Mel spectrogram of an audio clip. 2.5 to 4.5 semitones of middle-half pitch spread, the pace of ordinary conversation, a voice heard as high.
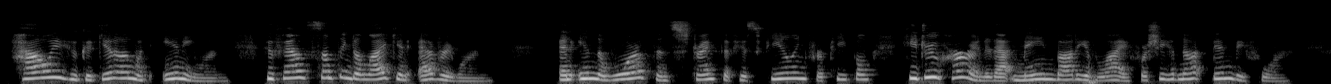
No: wide, 5.6 semitones; average, 190 wpm; high, 230 Hz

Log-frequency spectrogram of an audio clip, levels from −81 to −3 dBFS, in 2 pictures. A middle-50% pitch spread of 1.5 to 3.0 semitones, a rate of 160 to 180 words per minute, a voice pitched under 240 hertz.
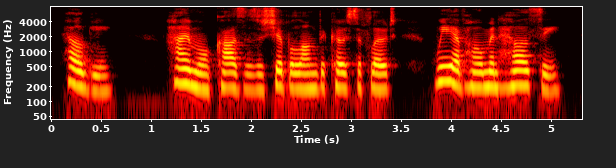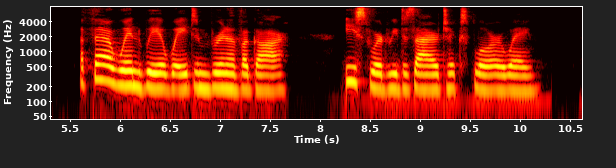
Yes: narrow, 2.4 semitones; average, 170 wpm; medium, 185 Hz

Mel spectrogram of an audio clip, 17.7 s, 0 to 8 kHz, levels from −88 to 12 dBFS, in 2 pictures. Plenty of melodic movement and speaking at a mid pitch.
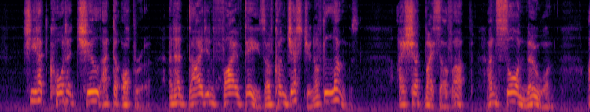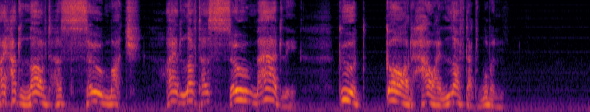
Yes: wide, 6.0 semitones; medium, 165 Hz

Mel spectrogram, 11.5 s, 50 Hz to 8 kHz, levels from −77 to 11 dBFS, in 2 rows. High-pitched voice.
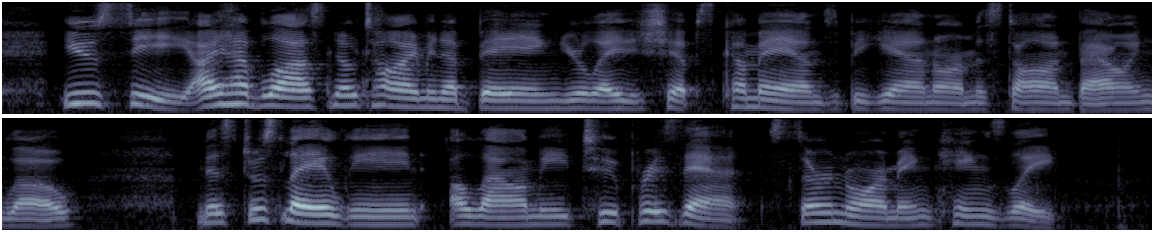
No: medium, 155 Hz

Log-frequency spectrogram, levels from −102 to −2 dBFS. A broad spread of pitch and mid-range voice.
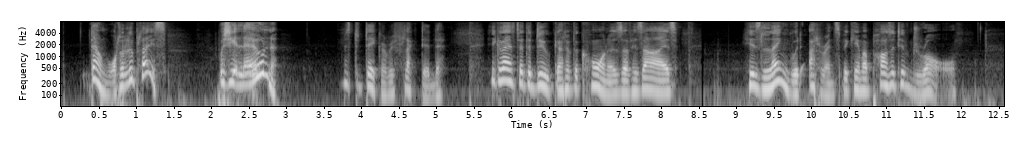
Yes: wide, 7.5 semitones; medium, 150 Hz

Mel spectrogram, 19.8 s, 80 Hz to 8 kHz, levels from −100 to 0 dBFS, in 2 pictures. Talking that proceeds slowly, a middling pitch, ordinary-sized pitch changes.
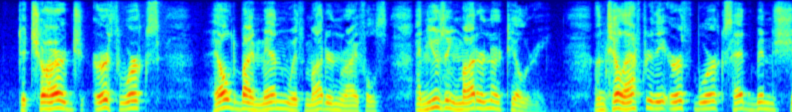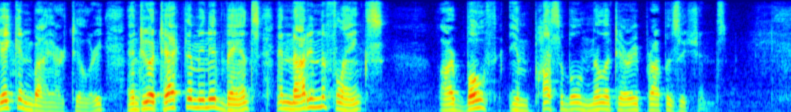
Yes: slow, 115 wpm; medium, 165 Hz; average, 4.1 semitones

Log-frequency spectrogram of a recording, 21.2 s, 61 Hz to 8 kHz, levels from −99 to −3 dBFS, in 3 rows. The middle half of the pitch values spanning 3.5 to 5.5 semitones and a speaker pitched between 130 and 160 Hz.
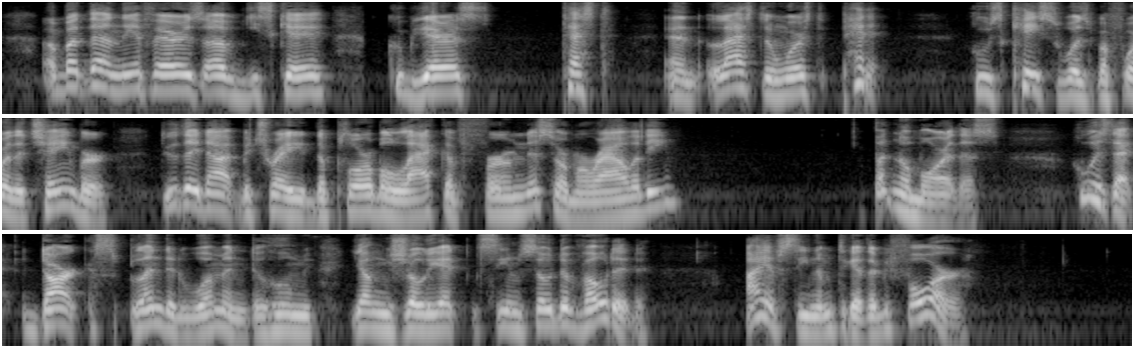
Yes: average, 5.2 semitones; medium, 140 Hz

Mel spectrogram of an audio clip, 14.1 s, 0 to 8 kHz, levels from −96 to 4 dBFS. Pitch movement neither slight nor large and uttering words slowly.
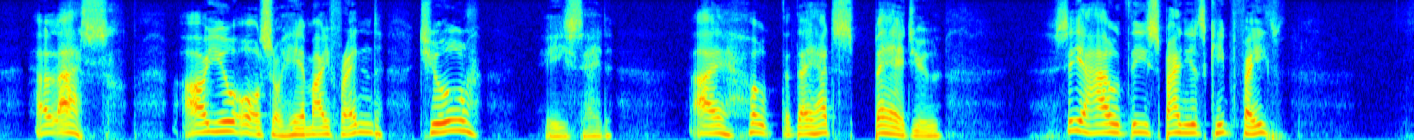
No: wide, 5.9 semitones; slow, 100 wpm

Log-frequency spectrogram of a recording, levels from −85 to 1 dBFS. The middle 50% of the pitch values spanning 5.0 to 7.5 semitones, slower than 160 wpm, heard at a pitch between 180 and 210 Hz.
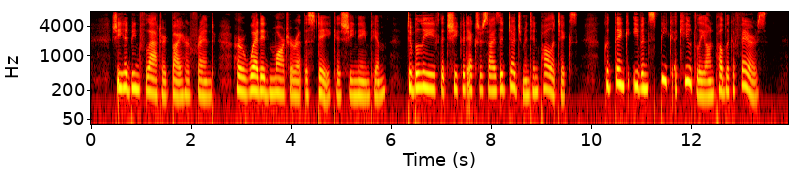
Yes: average, 5.3 semitones; average, 150 wpm; medium, 185 Hz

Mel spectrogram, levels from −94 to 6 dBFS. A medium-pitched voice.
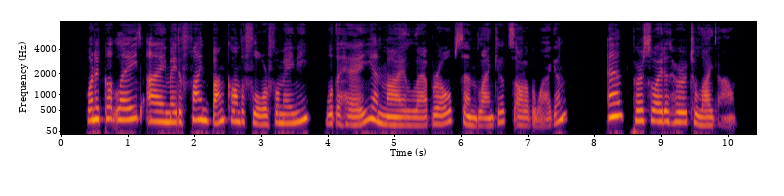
No: high, 220 Hz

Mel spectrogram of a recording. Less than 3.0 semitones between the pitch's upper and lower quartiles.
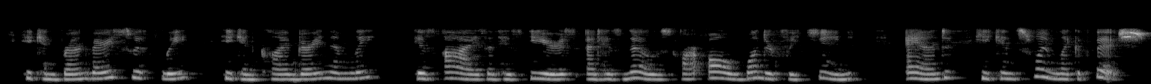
Yes: narrow, 2.5 semitones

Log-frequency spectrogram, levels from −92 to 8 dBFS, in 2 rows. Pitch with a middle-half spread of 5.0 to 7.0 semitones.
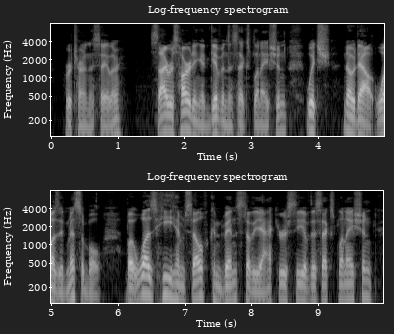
Yes: wide, 5.6 semitones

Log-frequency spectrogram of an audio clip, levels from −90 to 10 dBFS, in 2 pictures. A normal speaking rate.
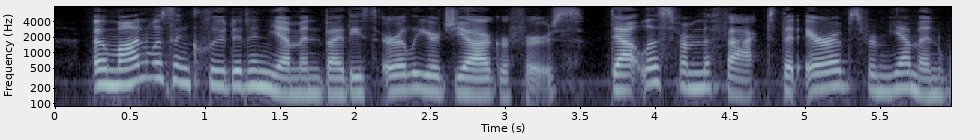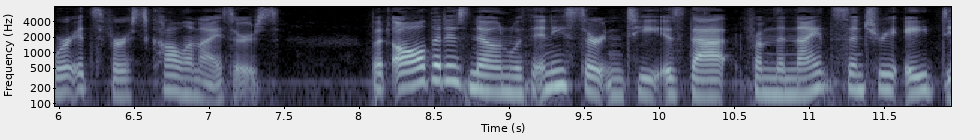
Yes: average, 180 wpm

